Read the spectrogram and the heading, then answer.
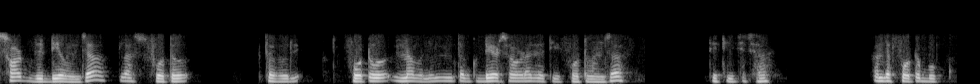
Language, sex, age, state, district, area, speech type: Nepali, male, 18-30, West Bengal, Darjeeling, rural, conversation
